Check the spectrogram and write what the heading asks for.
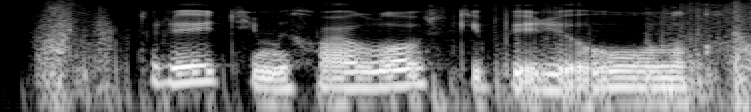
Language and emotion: Russian, sad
